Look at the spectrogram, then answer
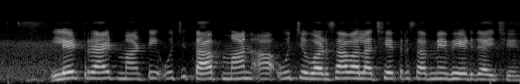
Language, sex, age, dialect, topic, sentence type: Magahi, female, 18-24, Western, agriculture, statement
